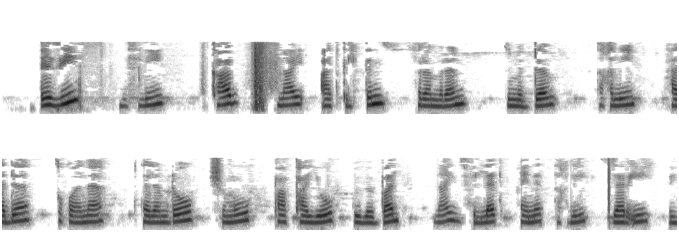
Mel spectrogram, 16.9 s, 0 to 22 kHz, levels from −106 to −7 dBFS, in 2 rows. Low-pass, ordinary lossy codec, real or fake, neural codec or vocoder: 7.2 kHz; MP3, 24 kbps; real; none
